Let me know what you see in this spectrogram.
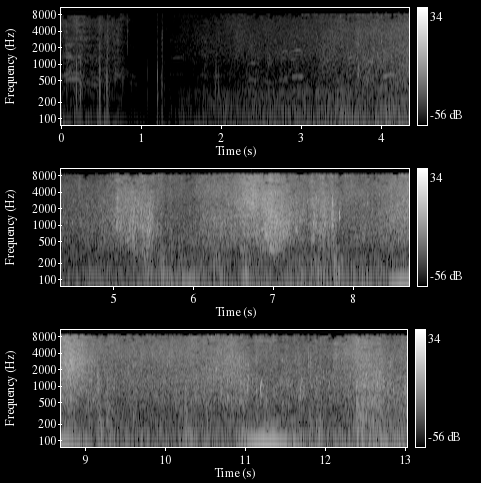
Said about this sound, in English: The Hispaniola lay some way out, and we went under the figureheads and round the sterns of many other ships, and their cables sometimes grated underneath our keel and sometimes swung above us.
